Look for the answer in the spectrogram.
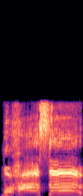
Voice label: inform suppressed generic, battle chatter, english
